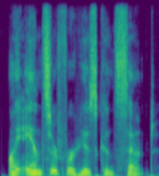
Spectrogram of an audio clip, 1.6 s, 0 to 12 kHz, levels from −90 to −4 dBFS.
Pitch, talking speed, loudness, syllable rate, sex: 175 Hz, 190 wpm, -18 LUFS, 4.9 syllables/s, female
